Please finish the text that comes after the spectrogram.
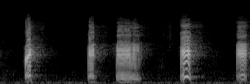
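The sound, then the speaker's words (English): A duck call, ordered by mail from St. Louis, is blown: five loud, nasal, buzzy quacks in an uneven rhythm, the third drawn out longer than the others, with no voices. “Oh, this is a duck call.”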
